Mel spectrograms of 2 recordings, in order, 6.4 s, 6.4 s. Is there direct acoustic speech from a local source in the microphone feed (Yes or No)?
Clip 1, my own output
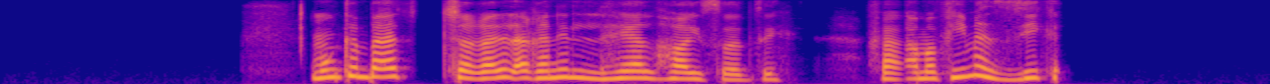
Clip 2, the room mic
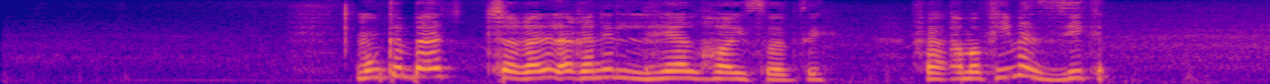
No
